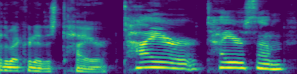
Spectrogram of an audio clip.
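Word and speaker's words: Tyre: fine just for the record it is tire tire tiresome tired of me pronouncing it wrong swing Tire wife is doing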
